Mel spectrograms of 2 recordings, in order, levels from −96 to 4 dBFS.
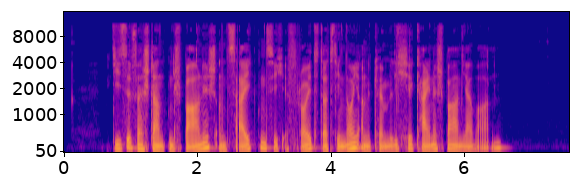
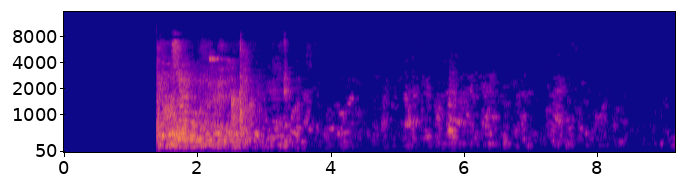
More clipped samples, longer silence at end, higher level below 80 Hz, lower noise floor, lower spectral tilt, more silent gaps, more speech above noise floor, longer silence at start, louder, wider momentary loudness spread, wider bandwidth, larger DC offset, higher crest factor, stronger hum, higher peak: neither; second, 0.95 s vs 1.7 s; first, -44 dBFS vs under -90 dBFS; second, -83 dBFS vs -89 dBFS; first, -6.5 dB/octave vs -4 dB/octave; neither; about the same, 57 dB vs 54 dB; second, 0.75 s vs 1.4 s; first, -26 LUFS vs -37 LUFS; second, 9 LU vs 28 LU; first, 11.5 kHz vs 9 kHz; neither; about the same, 20 dB vs 24 dB; neither; first, -6 dBFS vs -20 dBFS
